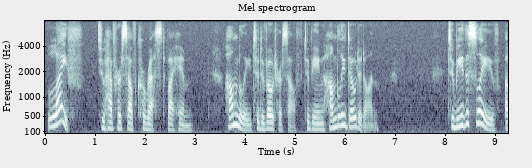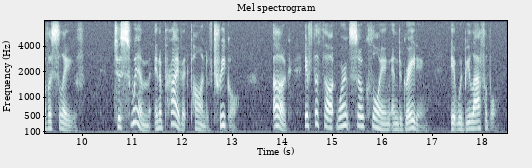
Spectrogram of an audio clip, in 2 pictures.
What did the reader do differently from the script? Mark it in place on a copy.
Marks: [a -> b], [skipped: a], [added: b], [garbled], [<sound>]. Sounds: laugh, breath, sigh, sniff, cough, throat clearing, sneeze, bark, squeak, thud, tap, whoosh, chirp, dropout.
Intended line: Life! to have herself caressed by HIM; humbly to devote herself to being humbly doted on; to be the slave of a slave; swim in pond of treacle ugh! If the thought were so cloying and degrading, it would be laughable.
Life! to have herself caressed by HIM; humbly to devote herself to being humbly doted on; to be the slave of a slave; [added: to] swim in [added: a private] pond of treacle ugh! If the thought [were -> weren't] so cloying and degrading, it would be laughable.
